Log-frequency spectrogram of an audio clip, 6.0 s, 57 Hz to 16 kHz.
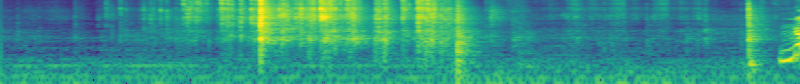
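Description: Foil wrapper of a 2020 Upper Deck CFL football card pack tearing and crinkling, loudest about two to three and a half seconds in, with a few sharp ticks.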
